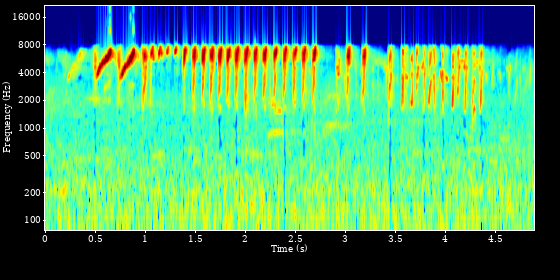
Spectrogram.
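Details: Sunbird song used to lure birds, opening with two quick upswept whistles and then a fast, even trill of high metallic notes, briefly interrupted and resumed as a ragged twitter.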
